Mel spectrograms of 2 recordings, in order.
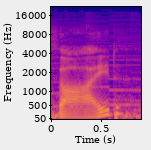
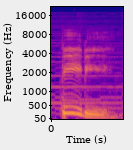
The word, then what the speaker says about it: Theedee: video and think about it did you think thigh did you think feed did you use the proper German pronunciation something like well those are all wrong it's theti at least according to my dad and my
